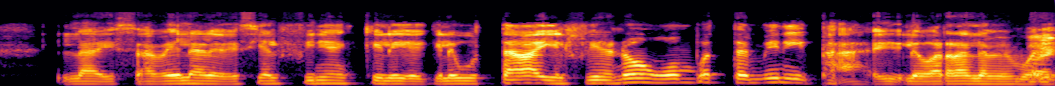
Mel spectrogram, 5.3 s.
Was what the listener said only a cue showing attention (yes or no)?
no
